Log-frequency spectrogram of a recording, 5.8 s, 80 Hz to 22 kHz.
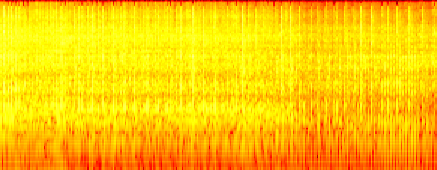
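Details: Echo PB-250LN handheld two-stroke blower after fresh fuel mix replaced old fuel: buzzy note holds, then sags and thins out near the end instead of picking up; still bogging.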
